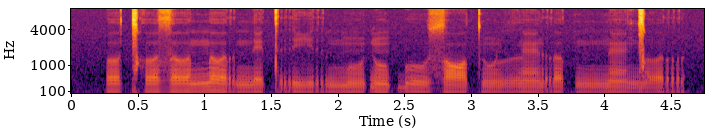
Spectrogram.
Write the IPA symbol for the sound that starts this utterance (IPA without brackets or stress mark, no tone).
ɤ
